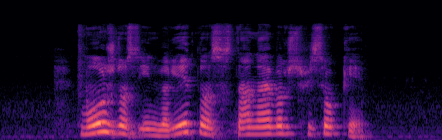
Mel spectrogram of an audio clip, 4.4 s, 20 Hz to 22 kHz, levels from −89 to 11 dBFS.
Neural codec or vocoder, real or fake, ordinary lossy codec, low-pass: none; real; none; 10.8 kHz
